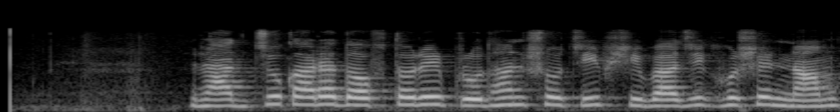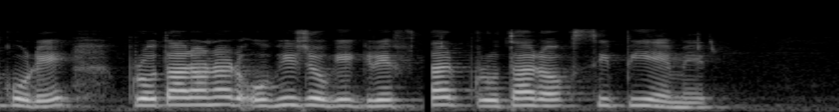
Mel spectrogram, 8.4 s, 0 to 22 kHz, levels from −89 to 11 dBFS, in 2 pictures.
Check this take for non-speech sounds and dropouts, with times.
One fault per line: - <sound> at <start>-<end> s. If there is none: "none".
- dropout at 6.3-6.4 s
